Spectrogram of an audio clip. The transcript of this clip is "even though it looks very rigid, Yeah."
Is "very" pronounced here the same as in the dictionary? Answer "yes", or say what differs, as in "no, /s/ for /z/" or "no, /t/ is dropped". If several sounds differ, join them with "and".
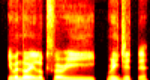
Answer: yes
